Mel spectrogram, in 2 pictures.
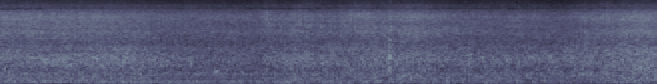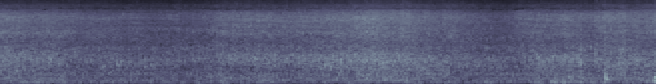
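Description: Ocean waves wash onto a beach in North Naples, Florida, as a steady broadband surf roar with gentle swells in loudness, mixed with some wind buffeting, no talk.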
